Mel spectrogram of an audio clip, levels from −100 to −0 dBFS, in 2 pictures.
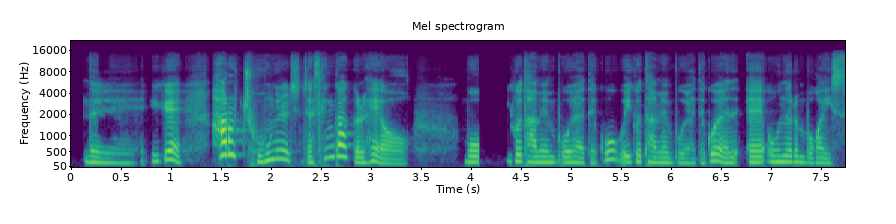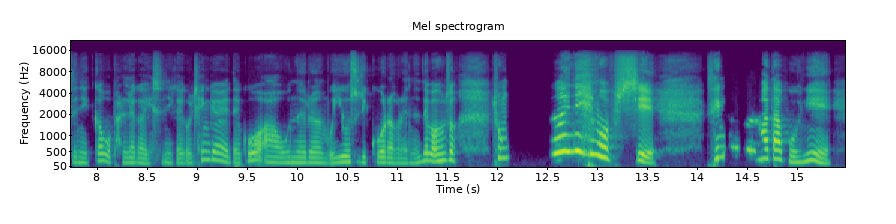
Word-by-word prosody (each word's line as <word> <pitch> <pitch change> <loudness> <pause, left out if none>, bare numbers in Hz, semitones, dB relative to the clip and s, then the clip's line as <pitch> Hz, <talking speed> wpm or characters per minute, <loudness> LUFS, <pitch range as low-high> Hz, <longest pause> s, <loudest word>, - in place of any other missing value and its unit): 네. 155 -5 -7
이게 205 +1 0 0.3
하루 410 +1 +7
종일 260 - -4
진짜 170 -6 -7
생각을 335 - -1
해요. 140 -10 -4 0.6
뭐 180 -1 -2 0.3
'이거 200 +1 -3
다음에는 175 -2 -4
뭐 170 +1 -4
해야 165 -2 -4
되고 250 +7 -7
이거 180 +2 -3
다음에는 165 -3 -6
뭐 150 - -11
해야 145 - -11
되고 155 +9 -4
애 160 -4 -4
애 175 0 -1
오늘은 185 -2 -3
뭐가 155 0 -6
있으니까 160 +7 -6
뭐 200 - -4
발레가 160 -3 -7
있으니까 150 +1 -9
이걸 150 - -10
챙겨야 235 -1 -3
되고 135 -6 -2
아 170 - -2
오늘은 165 -1 -5
뭐 145 - -7
이 170 - -4
옷을 180 -1 -2
입고 165 0 -5
오라고 155 -2 -2
그랬는데.' 150 +8 -6
막 200 - +4
이러면서 230 +3 +1 0.4
정 305 0 -1 0.4
끊임없이 460 -7 +8 0.5
생각을 315 +1 -2 0.2
하다 280 -2 +8
보니 175 -4 0
175 Hz, 375 characters per minute, -22 LUFS, 160-235 Hz, 0.6 s, 끊임없이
